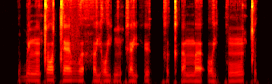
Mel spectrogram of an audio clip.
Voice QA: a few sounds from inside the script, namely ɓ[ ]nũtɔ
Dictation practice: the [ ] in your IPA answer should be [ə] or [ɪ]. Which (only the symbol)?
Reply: ɪ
